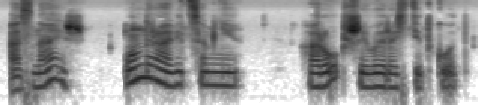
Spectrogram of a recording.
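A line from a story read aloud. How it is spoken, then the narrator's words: Quiet, affectionate. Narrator (Russian): хозяин ... тихо сказать жене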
